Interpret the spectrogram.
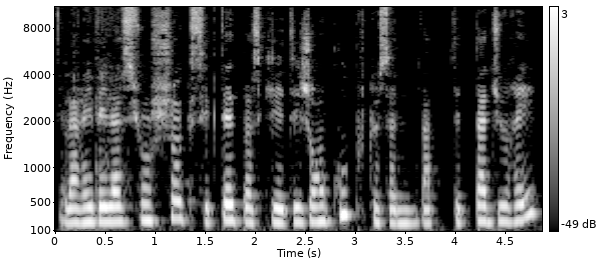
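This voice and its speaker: A woman's voice: mid-range voice, normal speed, mellow. A middle-aged woman, chatting casually to viewers during a tarot reading, full of fillers and asides. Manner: chatty, addresses viewers directly, many fillers. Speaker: tarot reader.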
